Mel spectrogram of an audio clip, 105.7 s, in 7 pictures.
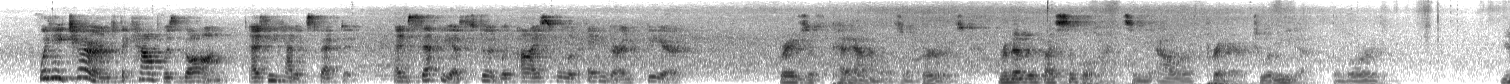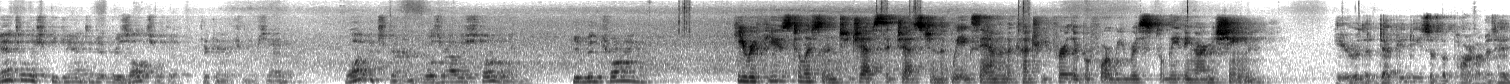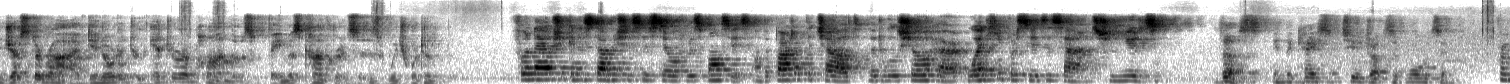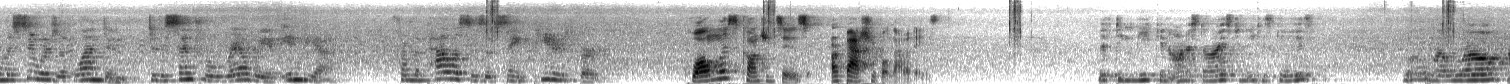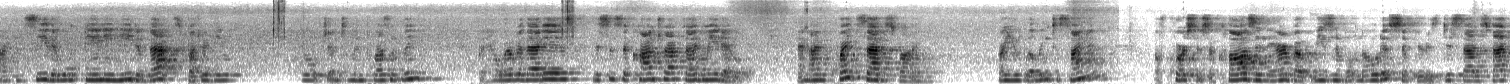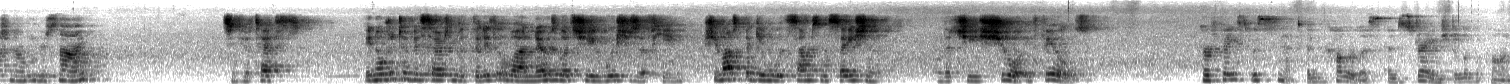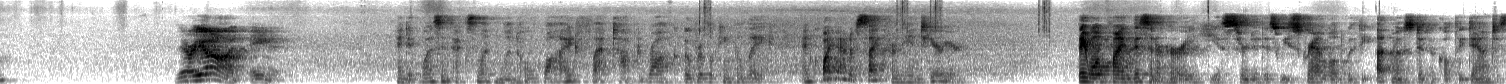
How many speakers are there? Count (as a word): ten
